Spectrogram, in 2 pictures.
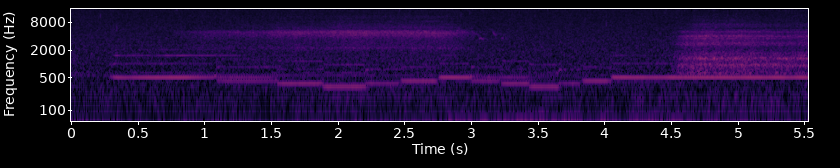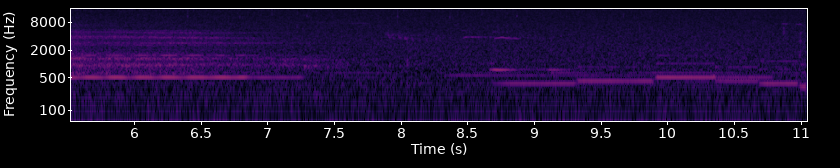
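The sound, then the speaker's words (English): A deep breath during a guided grounding meditation: a soft, airy breath is drawn in and then released more slowly, over gentle sustained melodic tones. “Tension is being removed as we do our final third breath.”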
